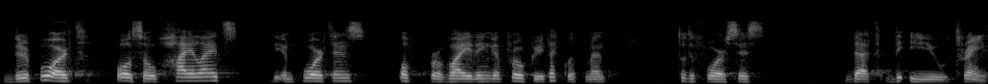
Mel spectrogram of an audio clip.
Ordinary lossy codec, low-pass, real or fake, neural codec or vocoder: none; none; fake; codec, 16 kHz, 6 kbps, DAC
